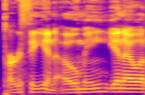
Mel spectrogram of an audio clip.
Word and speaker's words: Bertha: But for some reason, it's like instead of that, it's pronounced Berthy and Omi.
